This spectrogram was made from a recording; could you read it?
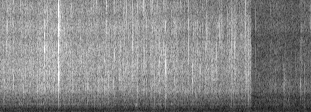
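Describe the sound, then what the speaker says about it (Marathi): Onion, ginger and garlic sauté in a kadai with a steady, moderate sizzle and a few light scraping stirs; after about five seconds the frying noise drops noticeably quieter and softer. "आपला कांदा आलं लसूण परतून झालेलं आहे."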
